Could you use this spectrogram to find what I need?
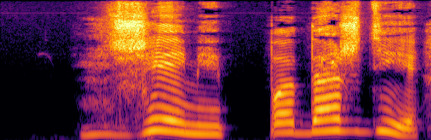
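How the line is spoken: Breathless. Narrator (Russian): выдохнула Аврора

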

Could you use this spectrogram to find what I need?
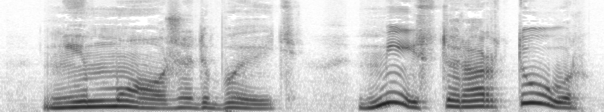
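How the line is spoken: Exclaimed. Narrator (Russian): воскликнул Симонс

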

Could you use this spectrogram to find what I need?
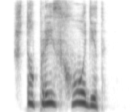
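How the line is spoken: Hissed whisper. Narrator (Russian): процедила шепотом

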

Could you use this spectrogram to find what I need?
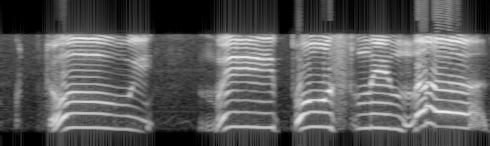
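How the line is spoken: Roared through a tube. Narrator (Russian): старпом снова проревел в трубу

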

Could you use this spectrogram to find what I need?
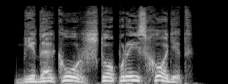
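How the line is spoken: Growl through speaking tube. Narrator (Russian): прорычал в переговорную трубку Дорофеев

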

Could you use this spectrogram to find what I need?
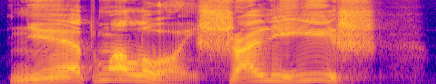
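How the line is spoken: Hissing. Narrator (Russian): Прошипел он

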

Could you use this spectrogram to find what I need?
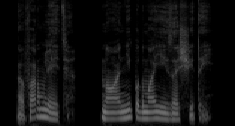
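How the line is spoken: Calm, firm repetition. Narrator (Russian): спокойно и твердо повторил Дэн

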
